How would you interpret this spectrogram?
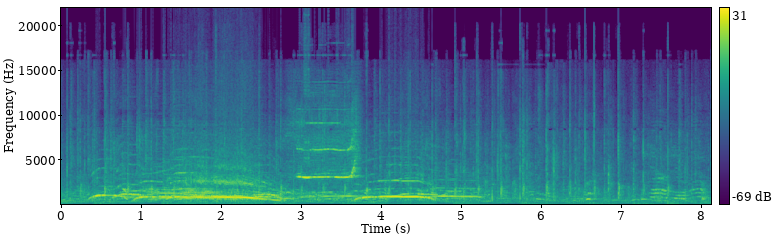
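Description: An audience at a comedy special cheers and claps to welcome the night's headliner, with high whoops and shouts rising in two loud swells over a steady bed of applause, then thinning out toward the end.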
